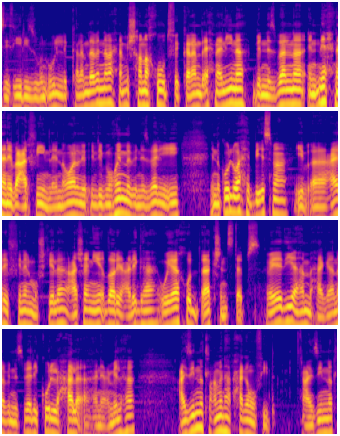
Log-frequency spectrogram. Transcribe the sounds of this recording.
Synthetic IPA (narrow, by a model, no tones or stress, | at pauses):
eθiːɾizwenʔuːlːekːælæːmd̪æʔenːæmæʔeħnæmeʃhænɑxuːd̪ˤfikːælæːmd̪æʔeħnæliːnæbenːes̬bælnæʔenːʔeħnænebʔæʕaɾfiːnleʔenːhowːælːimoɦemːbenːes̬bæliːʔeːʔenːkolːwaːħed̪̚bejesmaʕjḛbʔæʕaːɾefːeːnelmoʃkelæʕaʃæːnjeʔd̪ɑɾˤjeʕaleɡhæwʔejæːxod̪ʔækʃænst̪æbswhejːæd̪iːʔæhæmːħaːɡæʔænæbenːesbæliːkolːħaːlæ̰ʔɦæneʕmelɦæ | ʕa̰jziːnːet̪ˤlɑʕmenhæbħaːɡæmofiːd̪æ | ʕajeziːnːet̪ˤ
